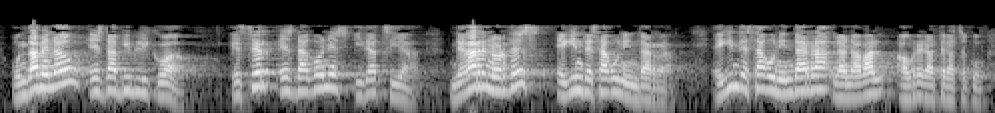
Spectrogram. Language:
Basque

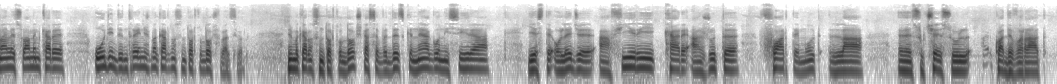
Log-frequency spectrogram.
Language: Romanian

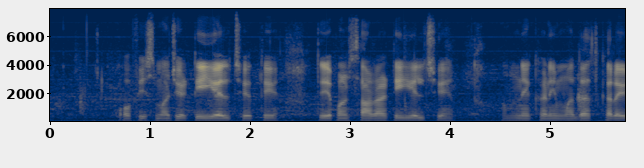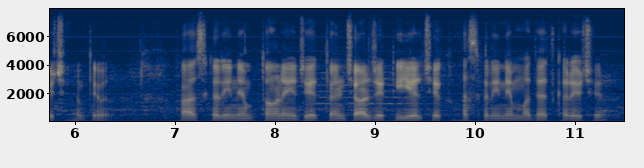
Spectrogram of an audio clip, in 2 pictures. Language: Gujarati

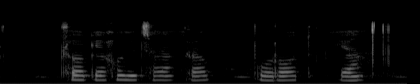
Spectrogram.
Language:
Tswana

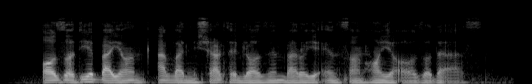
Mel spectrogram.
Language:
Persian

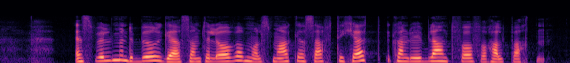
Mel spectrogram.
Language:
Norwegian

